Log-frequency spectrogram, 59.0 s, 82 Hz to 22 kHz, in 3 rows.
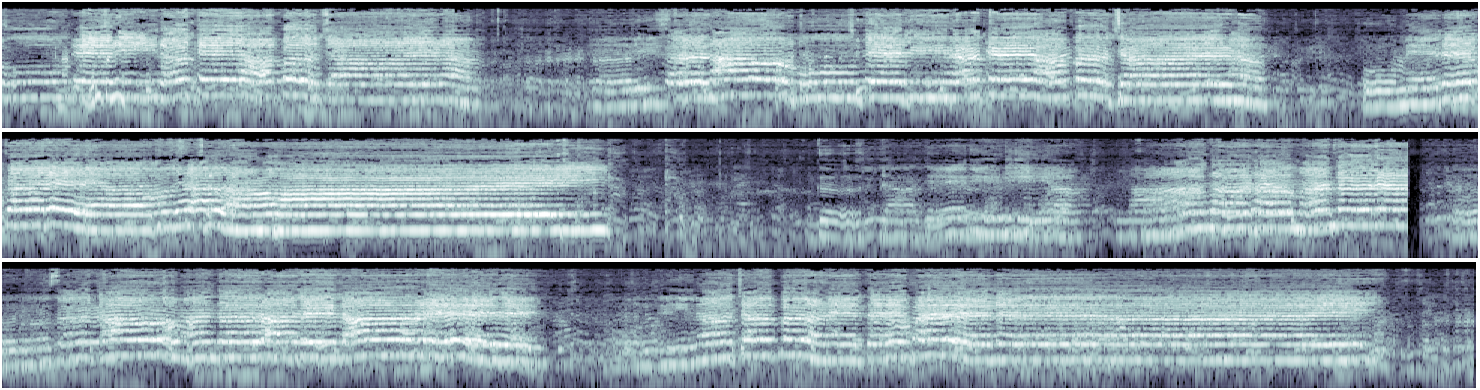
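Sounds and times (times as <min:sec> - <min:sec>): women singing a devotional song: 0:00.0 - 0:28.7, 0:30.4 - 0:59.0.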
